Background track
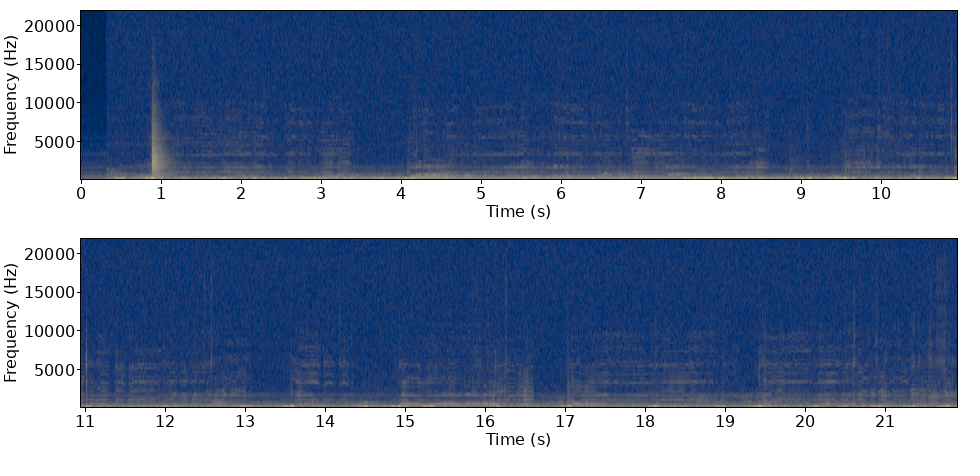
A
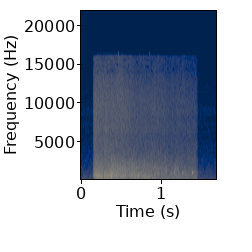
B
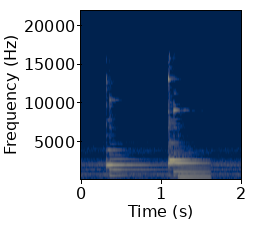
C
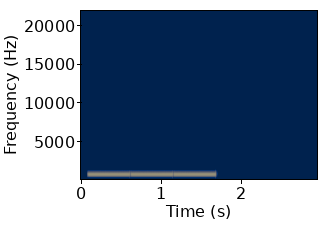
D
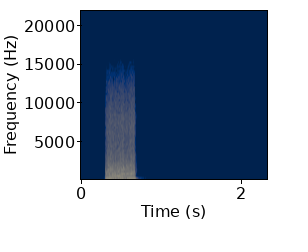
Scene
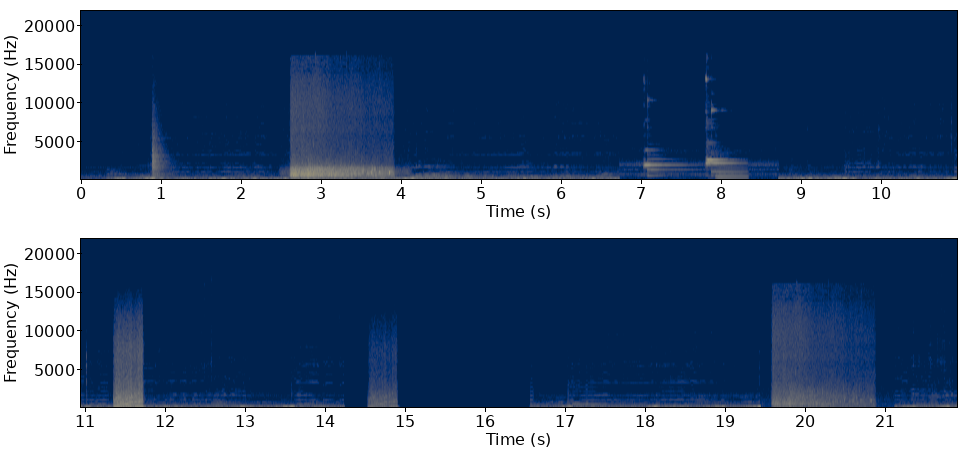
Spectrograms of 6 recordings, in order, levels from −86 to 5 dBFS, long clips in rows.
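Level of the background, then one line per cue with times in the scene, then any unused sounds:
background track -18.5 dB
2.46 s: add A -8.5 dB, fades 0.05 s + high-order bell 960 Hz +14.5 dB
6.72 s: replace with B -4.5 dB
11.05 s: add D -1 dB
14.23 s: replace with D -15 dB
19.43 s: replace with A -10 dB
not used: C

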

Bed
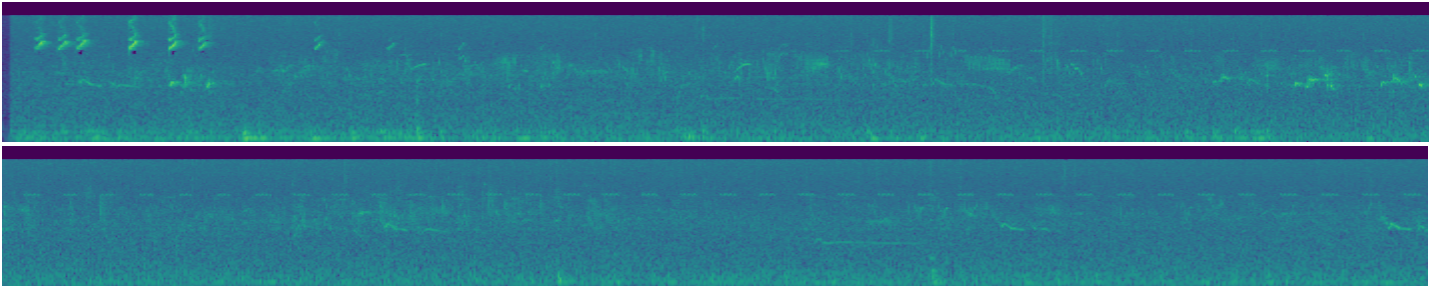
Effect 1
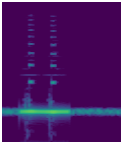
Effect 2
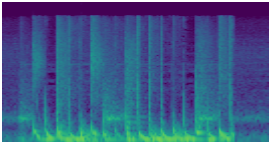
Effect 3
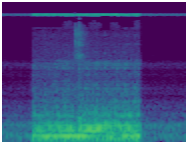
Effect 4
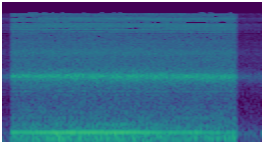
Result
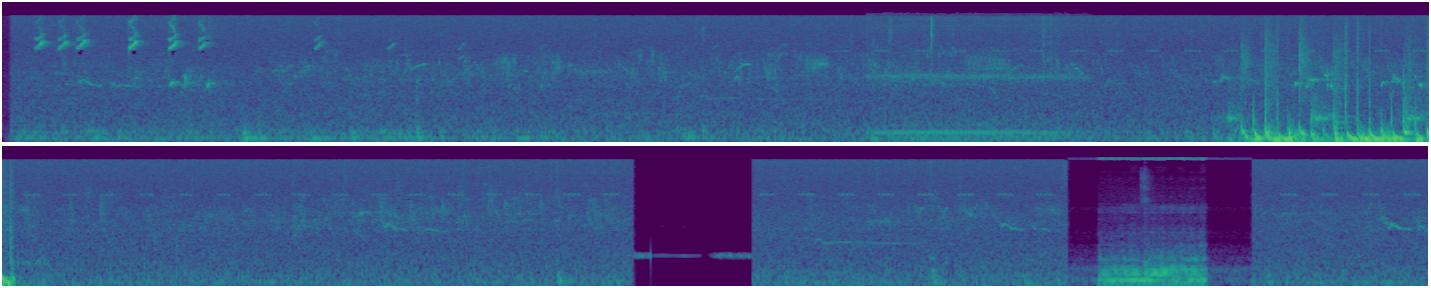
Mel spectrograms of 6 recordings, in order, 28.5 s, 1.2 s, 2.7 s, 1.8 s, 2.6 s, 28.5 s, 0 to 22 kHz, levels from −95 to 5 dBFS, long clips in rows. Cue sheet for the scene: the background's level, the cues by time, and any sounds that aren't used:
bed -12 dB
8.55 s: add 4 -13 dB + fade out at the end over 0.61 s
12.08 s: add 2 -3 dB
20.58 s: replace with 1 -7.5 dB + inverted gate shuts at -33 dBFS, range -40 dB
24.92 s: replace with 3 -9.5 dB

